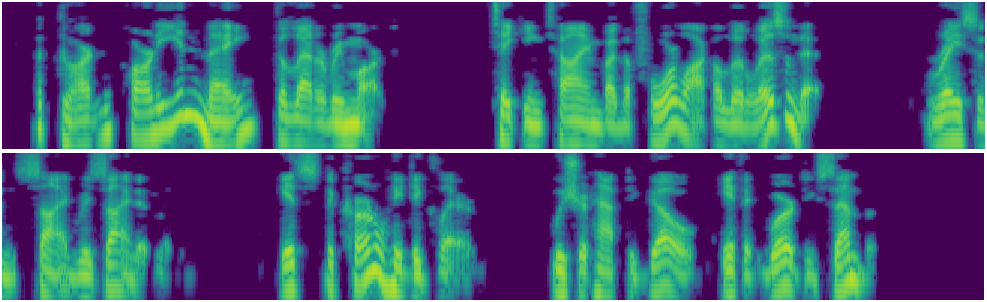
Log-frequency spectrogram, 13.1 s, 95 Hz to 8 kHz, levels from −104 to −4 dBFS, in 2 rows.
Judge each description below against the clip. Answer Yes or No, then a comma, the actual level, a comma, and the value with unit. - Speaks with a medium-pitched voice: No, low, 130 Hz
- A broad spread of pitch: Yes, wide, 8.9 semitones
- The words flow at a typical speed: Yes, average, 155 wpm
